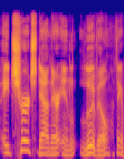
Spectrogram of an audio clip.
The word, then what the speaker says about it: Louisville: church down there in Louisville I think I pronounced that right Louisville Louisville Louisville Louisville Louisville Louisville so we have a Louisville here in Colorado but I think it's Louisville like Louisville Slugger anyway a church down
